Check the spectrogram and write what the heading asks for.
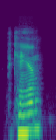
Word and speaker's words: pecan: It's pecan, which. Okay, I'll let that one slide. But and then, of course, pecan, which is the right way to say it.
